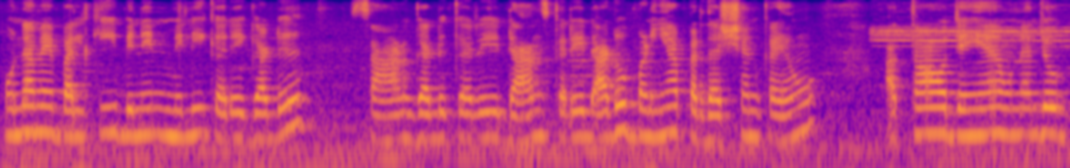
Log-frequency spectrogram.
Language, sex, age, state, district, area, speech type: Sindhi, female, 45-60, Uttar Pradesh, Lucknow, urban, spontaneous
